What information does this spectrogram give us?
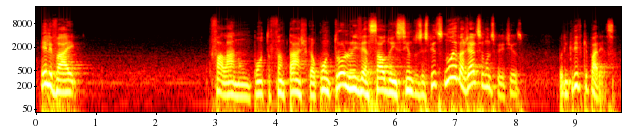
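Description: Animated man giving a religious lecture. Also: fairly high pitch, fairly quick, long pauses. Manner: animated, humorous, repeats words for emphasis. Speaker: Spiritist lecturer.

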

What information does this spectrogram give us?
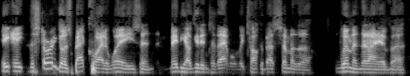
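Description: Deep-voiced older man, halting. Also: lively intonation, no echo, poor audio. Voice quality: deep, loud voice. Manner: slow, halting, many fillers and restarts. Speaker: guest, outdoor writer. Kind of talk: podcast interview.

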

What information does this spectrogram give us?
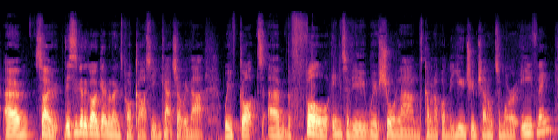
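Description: A man talks through listener questions on his podcast in a relaxed, chatty manner, explaining things plainly. His voice is warm and mellow, pitched in an ordinary middle range. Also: brisk, few pauses. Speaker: mortgage broker and podcast host. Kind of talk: casual live Q&A podcast. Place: based in the Midlands.

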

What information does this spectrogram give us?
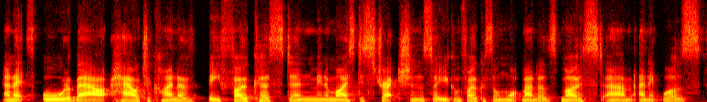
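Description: A middle-aged woman with a British accent speaks as an interview guest. Her voice sits low, with a gravelly, creaky edge. She talks in a relaxed, chatty way, full of ums and mid-sentence corrections. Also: normal speed. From United Kingdom. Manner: conversational, lots of fillers and self-corrections. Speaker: guest, change management consultant. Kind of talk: podcast interview.

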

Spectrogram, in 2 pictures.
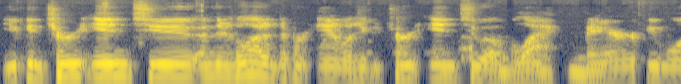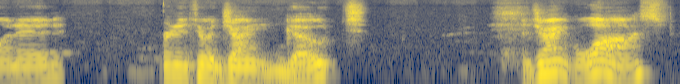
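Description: A man's voice: medium pitch, unhurried, a bit bright. A man speaking as a patient game master, casually explaining and narrating a tabletop game for young players over an online call. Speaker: game master teaching children tabletop roleplaying.

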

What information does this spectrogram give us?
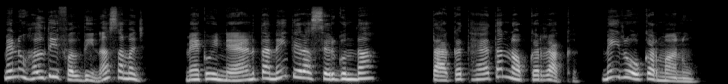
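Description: A woman's voice: on the high side, sing-song, moderate pace, voice pushed up. A woman voicing a haughty, hot-tempered young female ginger-root character in a folk tale, scolding and boasting indignantly. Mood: scornful anger.

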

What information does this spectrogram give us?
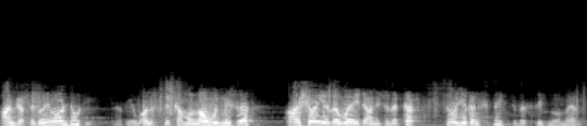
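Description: An actor playing a talkative, deferential working-class British railway track walker in a scratchy 1930s radio drama. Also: male voice, high voice, very animated, brisk. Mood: obliging, chatty. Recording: scratchy, tinny, noisy 1930s radio recording.

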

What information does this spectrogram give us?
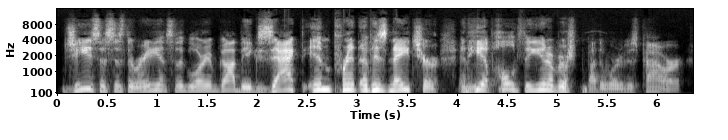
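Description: Middle-aged Southern man, minister and guest; emphatic preacher's delivery, fairly high voice, dry sound. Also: animated, fast, dry recording. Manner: emphatic, preacherly, frequent restarts. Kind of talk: casual interview conversation. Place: in person, New York.

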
